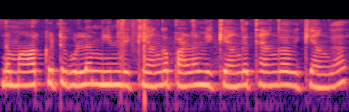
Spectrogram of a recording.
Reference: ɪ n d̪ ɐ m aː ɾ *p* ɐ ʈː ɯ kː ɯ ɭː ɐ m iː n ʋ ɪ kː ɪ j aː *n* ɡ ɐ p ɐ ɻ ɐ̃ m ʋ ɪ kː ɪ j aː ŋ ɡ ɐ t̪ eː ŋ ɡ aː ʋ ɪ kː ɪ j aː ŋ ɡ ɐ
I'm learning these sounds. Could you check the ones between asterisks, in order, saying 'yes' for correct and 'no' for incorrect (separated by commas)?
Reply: no, no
